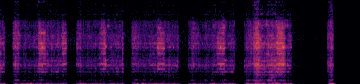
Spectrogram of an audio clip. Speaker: Oh, I kept hearing something. That's my cat snoring.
